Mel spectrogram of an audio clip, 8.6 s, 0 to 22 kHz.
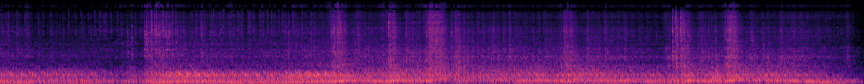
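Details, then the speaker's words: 1985 Ford Mustang GT, factory 5.0 V8 with 5-speed, first start in about 20 years: cranks, catches and settles into a low, even burble with no misses; runs smooth, normal idle. "That's pretty smooth right there, though. So I'm gonna let her rest right there. I'm happy. She runs very good."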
